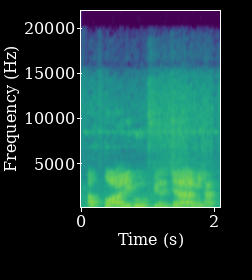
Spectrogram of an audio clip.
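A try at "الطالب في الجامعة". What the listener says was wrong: Nggak boleh sukun, sebutkan semua harakatnya. Fil jami'ati. Jami' khata.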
